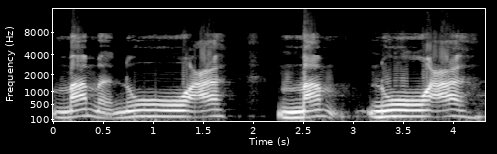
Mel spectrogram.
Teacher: واو، واو مد ہے، اس کو دو حرکات لمبا کریں گے، واو کے اوپر اپنے دونوں ہونٹ گول ہوں گے، تب واو کا مخرج صحیح ادا ہوگا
